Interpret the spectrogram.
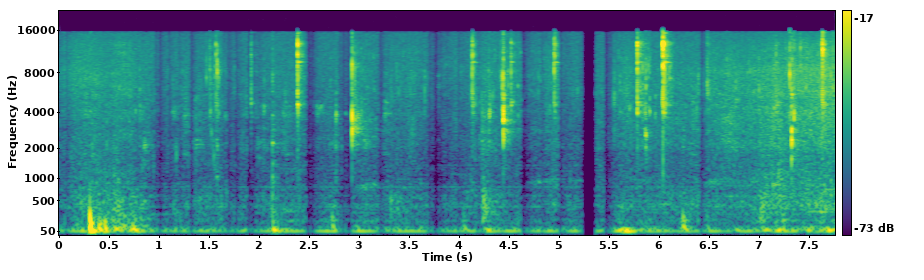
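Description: People chewing mouthfuls of rice and fish curry, with soft squishes of rice being mixed by hand on the plates and scattered small clicks. A louder knock comes about a third of a second in.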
